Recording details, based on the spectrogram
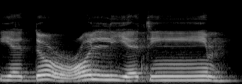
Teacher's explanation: پہلا ساکن یدع، پھر دوسرا متحرک یدعُّ الیتیم. عین کو جو ہے حروف حلقی میں سے ہے تو حلق کے درمیانی حصے سے پڑھنا ہے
